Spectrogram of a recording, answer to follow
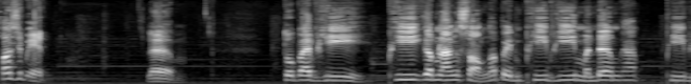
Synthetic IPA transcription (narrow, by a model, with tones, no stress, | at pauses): kʰɔː˥˩si˨˩p̚ʔe˨˩t̪̚ | lɤː˧˩m | t̪u˧ɐpa˧jpʰiː˧pʰiː˧ka˧mla˧ŋsɔː˨˩˦ŋkɔː˥˩pe˧npʰiː˧pʰiː˧mɯ˩˦ndɤː˧˨mkʰa˦˥pʰːiː˧pʰ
